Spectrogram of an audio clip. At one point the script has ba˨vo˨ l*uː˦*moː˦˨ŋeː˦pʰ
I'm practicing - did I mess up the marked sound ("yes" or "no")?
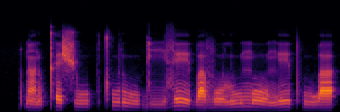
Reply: no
